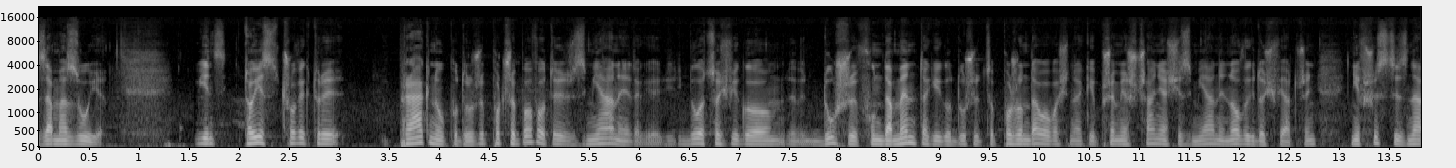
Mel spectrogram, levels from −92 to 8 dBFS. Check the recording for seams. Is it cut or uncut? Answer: uncut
